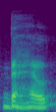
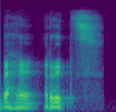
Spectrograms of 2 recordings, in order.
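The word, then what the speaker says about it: Beherits: it made me think about how uh, that Beherids, as they are now called, and I always call them Behelit. Behelits, Yeah. but they're actually called Beherids, Okay.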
